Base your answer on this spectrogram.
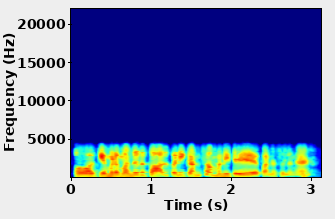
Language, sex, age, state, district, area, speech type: Tamil, female, 45-60, Tamil Nadu, Tiruvarur, rural, conversation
